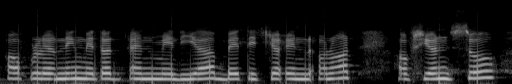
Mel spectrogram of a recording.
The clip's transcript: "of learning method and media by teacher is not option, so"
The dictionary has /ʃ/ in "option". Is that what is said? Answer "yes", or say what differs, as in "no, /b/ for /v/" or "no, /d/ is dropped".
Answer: no, /s/ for /ʃ/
